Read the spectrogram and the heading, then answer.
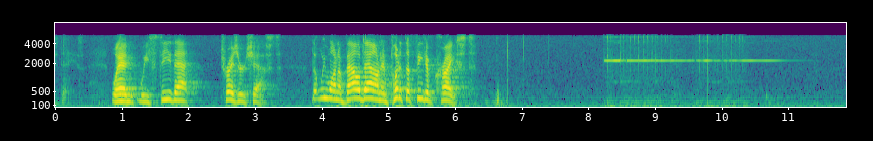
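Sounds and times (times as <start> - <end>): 
speech: 0.8 - 6.8
tinkling bell: 8.2 - 11.3.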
